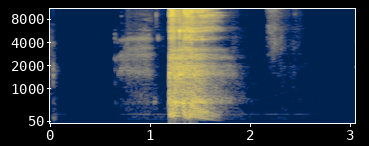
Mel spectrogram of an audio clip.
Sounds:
Cough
